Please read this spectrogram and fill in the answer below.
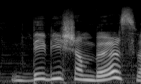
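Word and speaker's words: Babyshambles: le meneur des Bobby Chambler. Alors, je ne sais plus exactement comment Patrice m'avait dit qu'on pouvait le prononcer. Baby Chambers, voilà.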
